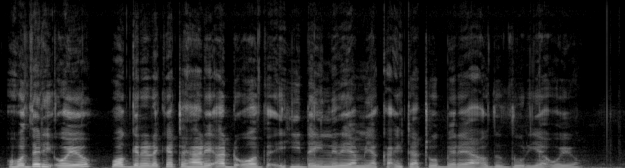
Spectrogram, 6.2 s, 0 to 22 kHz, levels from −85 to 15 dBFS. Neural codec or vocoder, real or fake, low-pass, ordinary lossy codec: none; real; none; none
